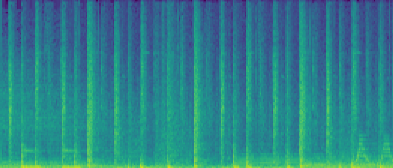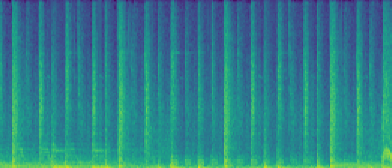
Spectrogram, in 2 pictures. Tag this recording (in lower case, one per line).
disc scratching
